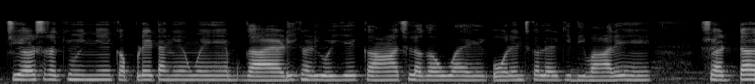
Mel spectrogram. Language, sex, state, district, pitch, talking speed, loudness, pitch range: Hindi, female, Jharkhand, Jamtara, 205 Hz, 175 wpm, -27 LUFS, 200-215 Hz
